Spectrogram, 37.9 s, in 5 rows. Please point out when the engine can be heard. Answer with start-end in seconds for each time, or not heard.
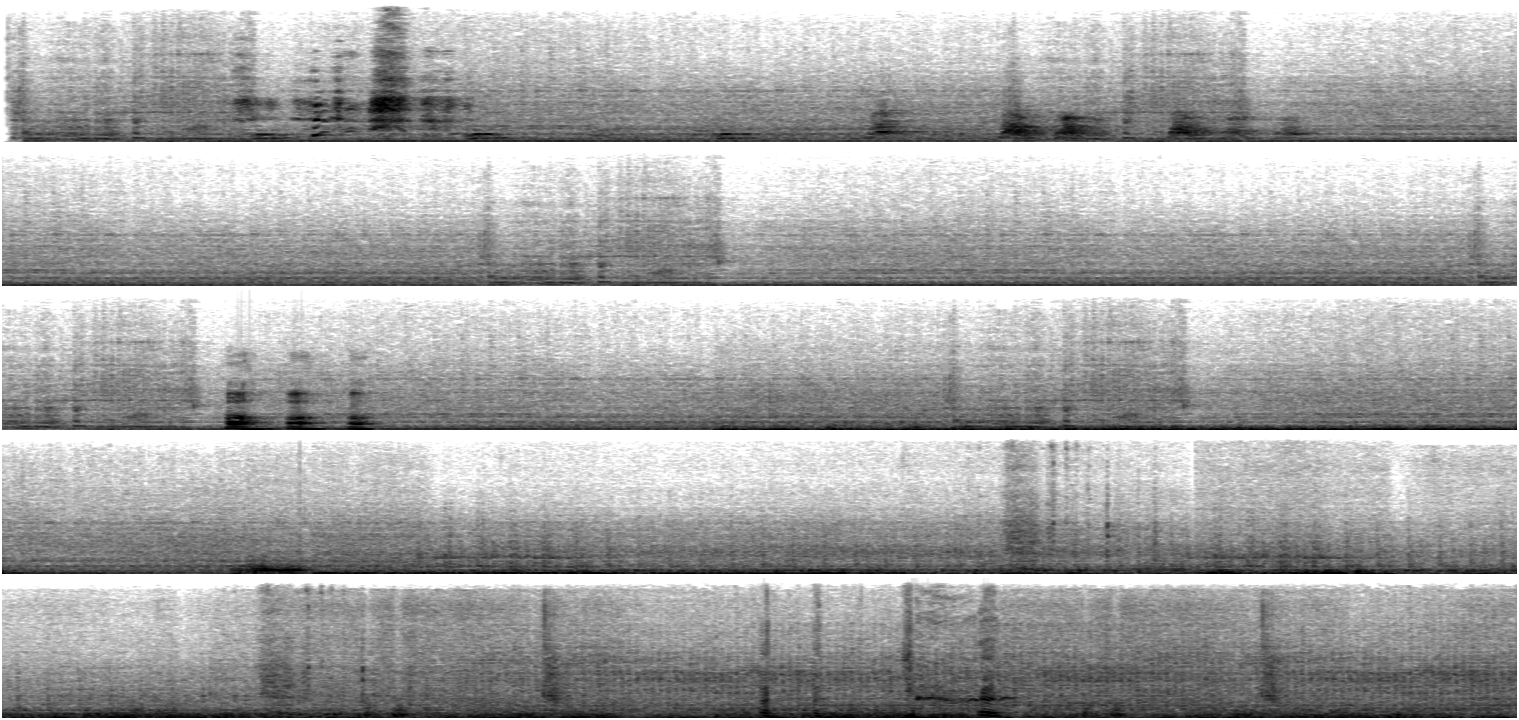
0.0-37.8.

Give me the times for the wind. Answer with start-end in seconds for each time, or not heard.
18.7-37.8.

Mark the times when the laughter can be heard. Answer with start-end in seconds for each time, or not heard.
1.1-2.4, 16.2-17.1, 33.9-35.4.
